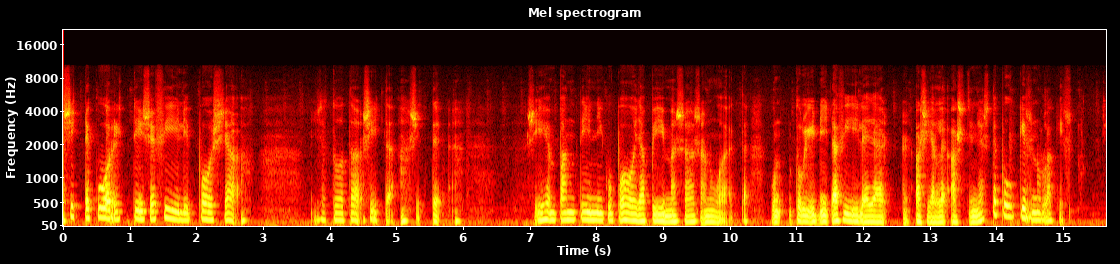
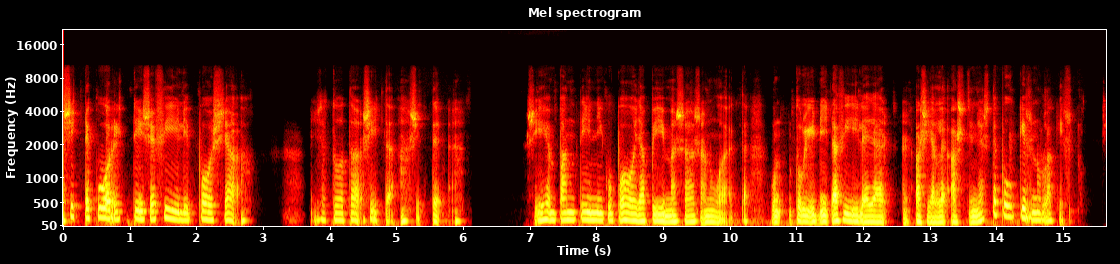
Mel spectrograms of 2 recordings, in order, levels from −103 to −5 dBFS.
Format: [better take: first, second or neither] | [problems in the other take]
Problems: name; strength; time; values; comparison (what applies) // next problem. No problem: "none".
first | noise reduction (neural mask model Resemble Enhance denoiser)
